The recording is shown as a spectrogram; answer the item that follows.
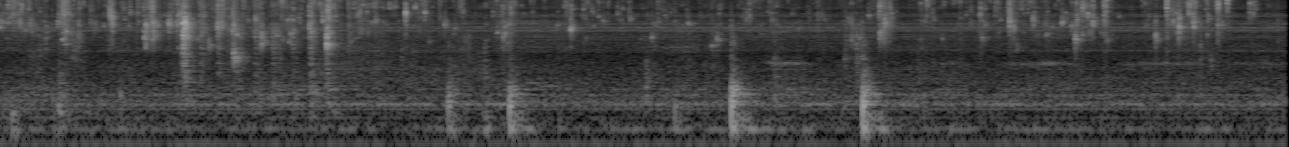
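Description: Water from a handheld shower head running onto a wet cat's fur and a tiled shower floor: a faint steady hiss with irregular splashes and drips, and a few louder splats.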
